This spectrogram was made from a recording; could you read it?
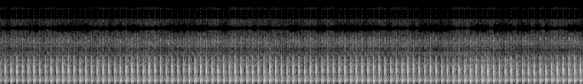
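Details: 1945 Briggs & Stratton Model WMB single-cylinder engine, restored with a rope starter replacing the kickstart, run after repainting: crisp, evenly spaced pops at a steady speed with no misses or knocks; healthy, well-running engine.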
